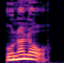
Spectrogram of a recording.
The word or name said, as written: underlår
